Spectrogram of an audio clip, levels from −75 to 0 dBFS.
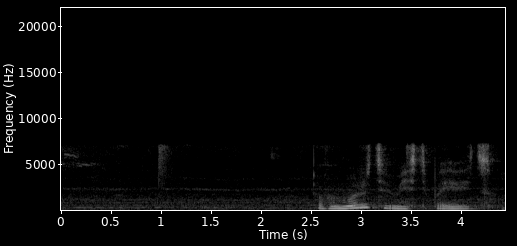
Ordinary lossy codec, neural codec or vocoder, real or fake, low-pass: none; none; real; 7.2 kHz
